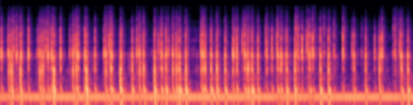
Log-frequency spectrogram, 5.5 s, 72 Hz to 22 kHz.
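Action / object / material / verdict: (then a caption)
tap / cardboard game box / cardboard / none. Long acrylic nails tap rapidly on the lid of a Giant UNO cardboard box lying flat, making about 31 short, dry, hollow clicks with a midrange knock and almost no ring. A steady low hum runs underneath throughout.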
